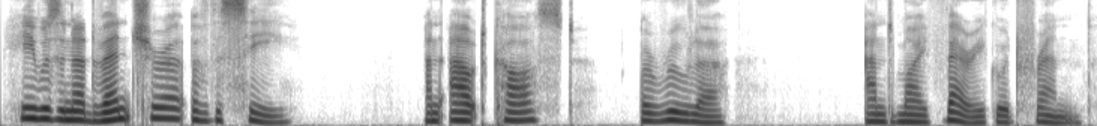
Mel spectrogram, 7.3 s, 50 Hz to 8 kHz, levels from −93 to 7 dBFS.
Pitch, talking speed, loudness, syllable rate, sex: 185 Hz, 125 wpm, -19 LUFS, 4.4 syllables/s, female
